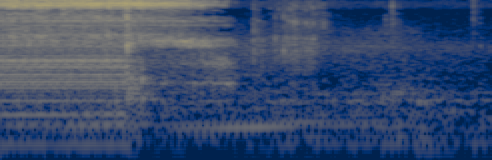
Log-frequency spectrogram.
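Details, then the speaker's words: Steady hum and buzz of a small home nebulizer compressor running, with a higher hiss of aerosol flow through a face mask over nose and mouth during a hydrogen peroxide inhalation treatment. "you should get a seal on it so if the mask is too loose get it so there's a seal around here and you turn on the on switch there's only one switch on this it's real simple"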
